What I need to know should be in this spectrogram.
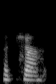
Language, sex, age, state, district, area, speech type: Sindhi, female, 30-45, Maharashtra, Thane, urban, conversation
